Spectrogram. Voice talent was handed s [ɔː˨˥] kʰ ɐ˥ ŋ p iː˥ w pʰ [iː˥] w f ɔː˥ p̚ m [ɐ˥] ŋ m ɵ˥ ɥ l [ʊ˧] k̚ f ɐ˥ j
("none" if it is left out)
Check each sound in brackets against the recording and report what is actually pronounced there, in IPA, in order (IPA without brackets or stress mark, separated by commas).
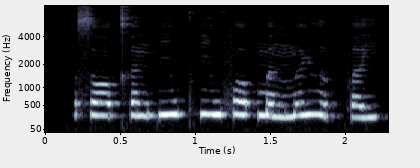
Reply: ɔː˥, iː˥, ɐ˧, ʊ˧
